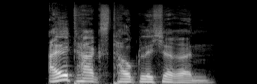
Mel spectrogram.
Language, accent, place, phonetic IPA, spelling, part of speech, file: German, Germany, Berlin, [ˈaltaːksˌtaʊ̯klɪçəʁən], alltagstauglicheren, adjective, De-alltagstauglicheren.ogg
- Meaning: inflection of alltagstauglich: 1. strong genitive masculine/neuter singular comparative degree 2. weak/mixed genitive/dative all-gender singular comparative degree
